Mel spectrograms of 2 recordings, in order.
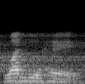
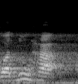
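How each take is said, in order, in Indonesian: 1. Vokal akhirnya condong ke bunyi e. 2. Vokal akhirnya adalah bunyi a yang terbuka. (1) "jadi imalah" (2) "dengan kata bunyi a"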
